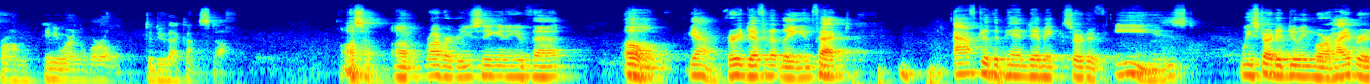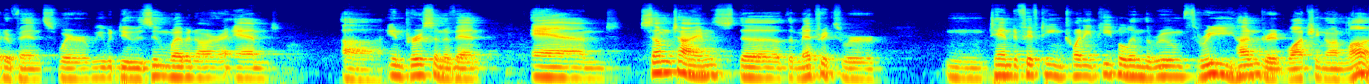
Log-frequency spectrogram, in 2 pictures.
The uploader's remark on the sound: we held a live panel for our POSTNAB tour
